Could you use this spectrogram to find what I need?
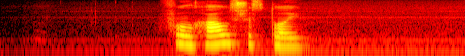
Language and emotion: Russian, neutral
